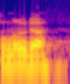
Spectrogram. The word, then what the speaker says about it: Lydda: It looks like Lydda, but it's actually pronounced Luda and Joppa.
